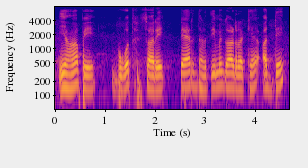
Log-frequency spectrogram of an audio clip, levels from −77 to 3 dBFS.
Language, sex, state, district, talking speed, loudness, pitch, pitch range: Hindi, male, Uttar Pradesh, Shamli, 155 wpm, -17 LUFS, 145 Hz, 135-155 Hz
